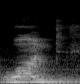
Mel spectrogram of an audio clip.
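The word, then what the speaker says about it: want: वॉन्ट, देखिए mouth जो lips हैं वो घूमते हैं, राउंड होते हैं. आई वॉन्ट टू, वांट नहीं, आई वॉन्ट टू वॉक.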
